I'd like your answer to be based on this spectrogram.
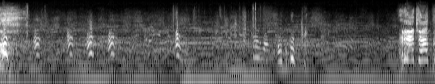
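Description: A dog barks in short bursts at irregular intervals, with a louder cluster near the end, over a low steady hum and other background sounds.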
